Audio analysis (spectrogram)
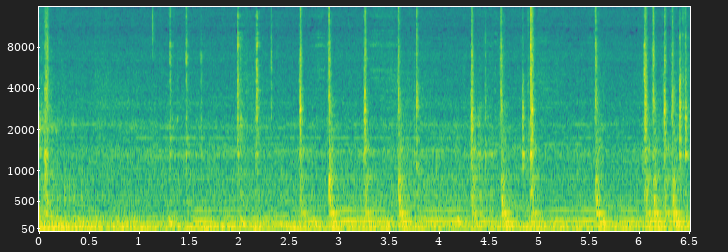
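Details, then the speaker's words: C4 Corvette (1987 Chevy) horn clicks sharply each press but doesn't sound. Power reaches the horns, yet no honk follows. Restorer had just replaced the horn fuse and cleaned the horn button and column contacts; it worked again once snapped on properly. "Now it's not honking at all? Really? Did the horn just go out? I mean, you can hear them out there clicking, so it's getting to the horns."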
